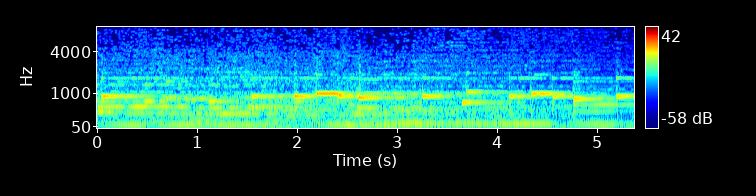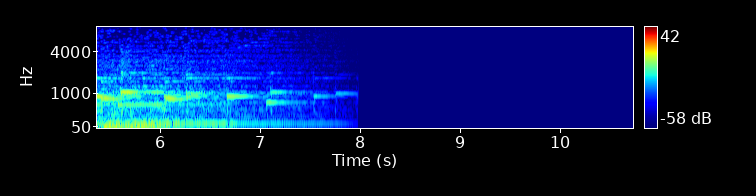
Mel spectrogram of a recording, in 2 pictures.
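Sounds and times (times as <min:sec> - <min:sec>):
flute: 0:00.0 - 0:07.2
instrumental piano Telugu ringtone: 0:00.0 - 0:08.0.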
